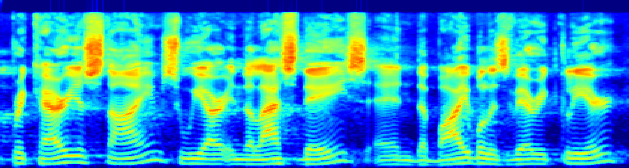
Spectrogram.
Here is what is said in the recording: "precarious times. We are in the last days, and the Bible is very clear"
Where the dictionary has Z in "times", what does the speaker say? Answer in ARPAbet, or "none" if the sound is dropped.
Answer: S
